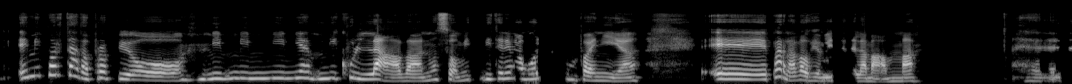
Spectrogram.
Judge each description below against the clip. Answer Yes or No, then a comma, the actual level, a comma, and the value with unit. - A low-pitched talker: No, high, 235 Hz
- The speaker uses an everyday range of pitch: No, wide, 8.0 semitones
